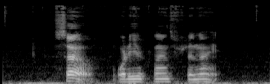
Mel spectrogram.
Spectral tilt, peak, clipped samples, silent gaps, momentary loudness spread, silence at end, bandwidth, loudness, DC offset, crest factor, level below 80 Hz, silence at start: -5 dB/octave; 0 dBFS; under 0.1%; none; 19 LU; 0 s; 17 kHz; -22 LUFS; under 0.1%; 22 dB; -36 dBFS; 0.05 s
